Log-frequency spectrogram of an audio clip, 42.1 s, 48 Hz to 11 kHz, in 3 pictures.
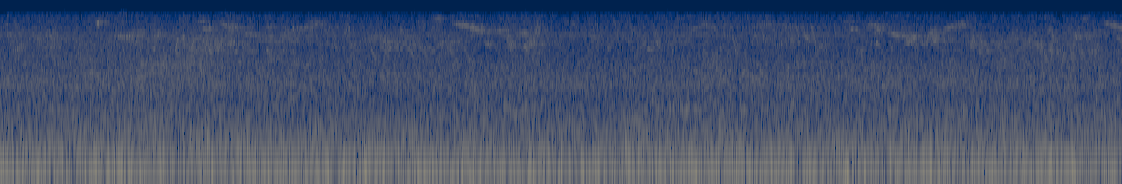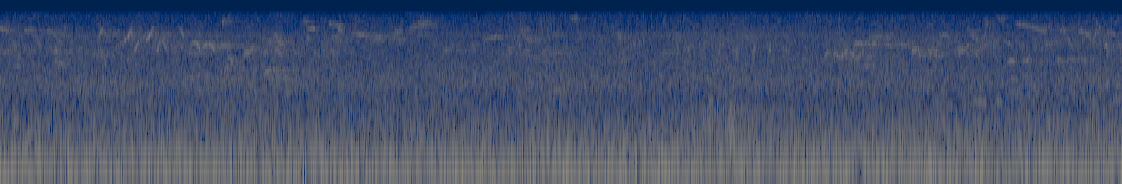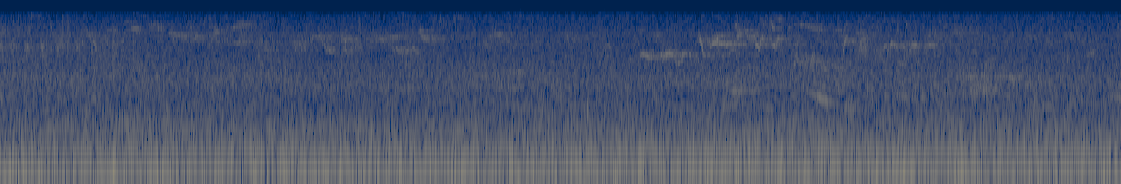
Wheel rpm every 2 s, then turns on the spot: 0, 0, 0, 0, 0, 0, 0, 0, 0, 0, 0, 0, 0, 0, 0, 0, 0, 0, 0, 0, 0.
none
